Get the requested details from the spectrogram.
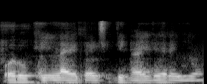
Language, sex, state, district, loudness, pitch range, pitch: Hindi, male, Uttar Pradesh, Shamli, -15 LUFS, 95-100 Hz, 100 Hz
